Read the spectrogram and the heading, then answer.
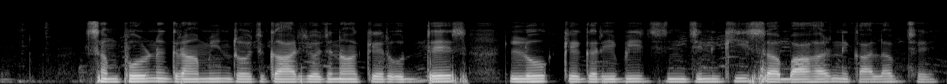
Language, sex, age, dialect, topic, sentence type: Maithili, male, 18-24, Bajjika, banking, statement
